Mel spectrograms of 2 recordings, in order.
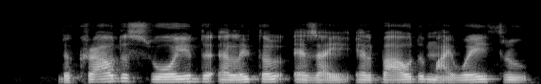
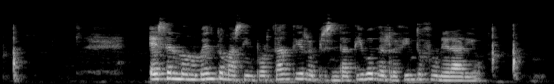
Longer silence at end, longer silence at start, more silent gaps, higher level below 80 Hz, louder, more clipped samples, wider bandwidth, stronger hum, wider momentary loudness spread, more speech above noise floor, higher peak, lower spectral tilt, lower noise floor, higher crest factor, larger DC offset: second, 0.15 s vs 0.35 s; first, 0.6 s vs 0.15 s; neither; about the same, -56 dBFS vs -60 dBFS; about the same, -17 LUFS vs -19 LUFS; neither; second, 7.6 kHz vs 9 kHz; neither; second, 7 LU vs 14 LU; first, 55 dB vs 48 dB; about the same, -2 dBFS vs -2 dBFS; first, -6 dB/octave vs -4 dB/octave; first, -72 dBFS vs -67 dBFS; about the same, 14 dB vs 18 dB; neither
